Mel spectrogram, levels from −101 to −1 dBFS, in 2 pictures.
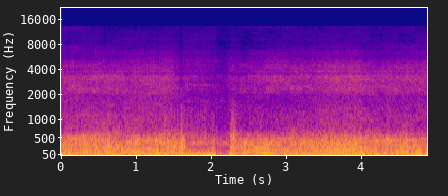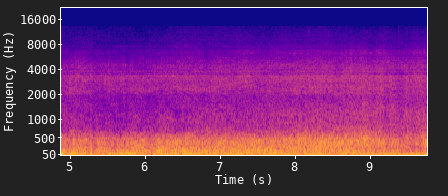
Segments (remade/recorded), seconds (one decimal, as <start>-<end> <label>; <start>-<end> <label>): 0.0-3.4 remade; 3.4-4.0 recorded; 4.0-8.0 remade; 8.0-8.5 recorded; 8.5-9.8 remade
